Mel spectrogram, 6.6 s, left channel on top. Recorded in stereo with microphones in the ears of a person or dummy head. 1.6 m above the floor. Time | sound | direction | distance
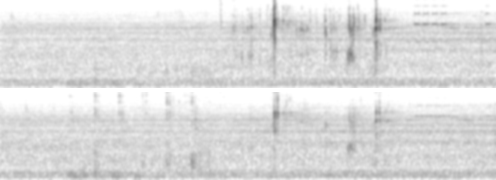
0.9 | running footsteps | 60° right (ahead or behind) | 3.5 m
2.9 | chewing | 55° left (ahead or behind) | 0.8 m
5.5 | an alarm clock | 65° left (ahead or behind) | 1.6 m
